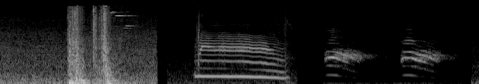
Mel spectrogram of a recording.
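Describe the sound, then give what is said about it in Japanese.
A door slides or rattles open with a rough, noisy scrape, followed by a long drawn-out creaking tone and two short, harsh cries like crow caws. No one speaks. “さあ着きました私が扉をお開けしましょう”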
